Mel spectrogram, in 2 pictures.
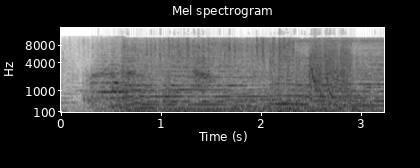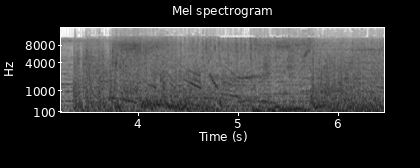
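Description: A tank gun fires in a dramatised battlefield scene: a heavy, loud boom and crash bursts in after an opening tonal stretch, then swells into a sustained roar that stays loud to the end.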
